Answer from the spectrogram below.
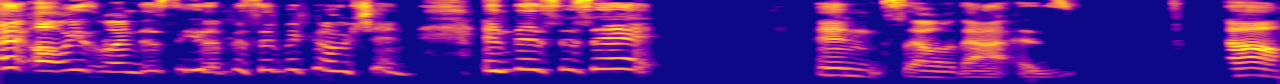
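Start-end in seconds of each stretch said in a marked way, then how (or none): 0.0-3.3 put-on very high, gushing, overjoyed, thrilled child voice. Retelling what a kid said on seeing the Pacific Ocean, imitating an excited kid. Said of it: "he's so excited".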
